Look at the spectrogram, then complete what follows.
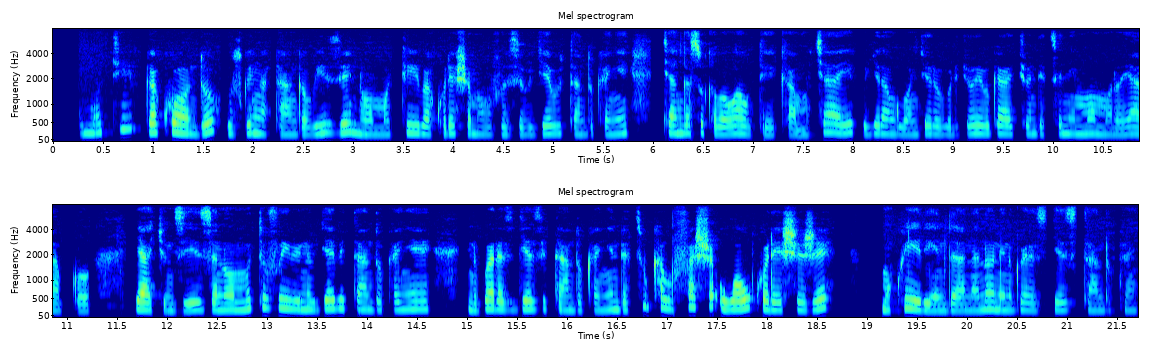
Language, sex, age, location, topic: Kinyarwanda, female, 18-24, Kigali, health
